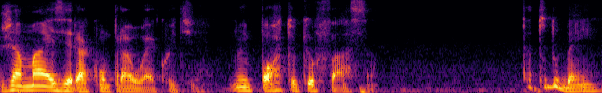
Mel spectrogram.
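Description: His tone dark and mellow, a man speaks at a fairly low pitch and a moderate pace. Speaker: podcast host and financial consulting mentor. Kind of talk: casual monologue. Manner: halting.

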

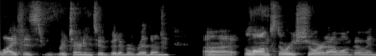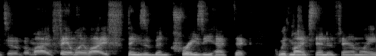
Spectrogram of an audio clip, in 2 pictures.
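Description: A man's medium-pitched voice at a moderate pace, flat and monotone. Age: 30s. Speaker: podcast co-host. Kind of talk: casual chat.

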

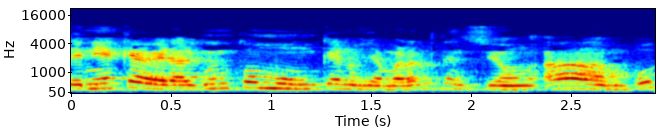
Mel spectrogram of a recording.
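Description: Over noticeable background noise, a woman at a medium pitch talks at a very fast pace with ordinary pitch variation. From Colombia. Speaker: podcast co-host. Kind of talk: casual chat.

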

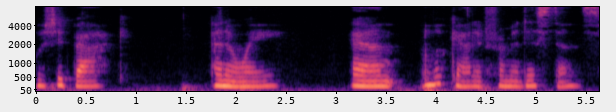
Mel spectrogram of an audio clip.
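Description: At a very slow pace with long, frequent pauses, the voice is monotone and flat, dark and mellow, somewhat breathy, with a gentle, calm tone on a very clean recording with a silent background. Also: woman, medium pitch for a woman. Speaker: guided meditation leader. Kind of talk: guided meditation. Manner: slow, calm, soothing, with long pauses; gentle, reassuring, instructive.

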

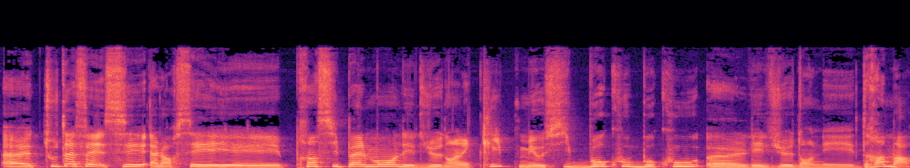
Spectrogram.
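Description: A woman's fairly high voice at a very slow pace, with ordinary pitch variation and hardly any pauses. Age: 20s. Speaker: podcast co-host, computer engineer. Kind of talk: casual chat.

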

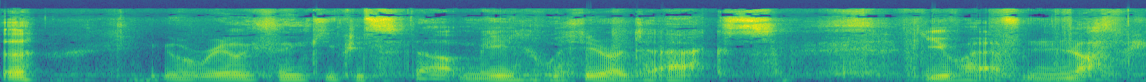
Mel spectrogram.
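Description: Fairly even intonation shapes a natural reading voice.

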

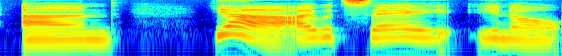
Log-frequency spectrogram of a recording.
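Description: A woman speaks with a Spanish accent. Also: very clean recording, silent background. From Spain, Madrid area. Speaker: singer-songwriter and producer. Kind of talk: interview.

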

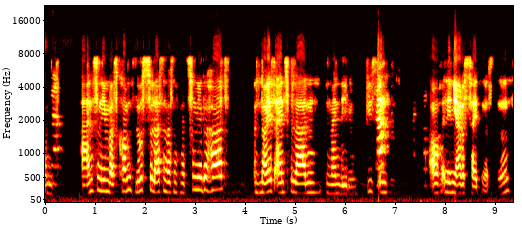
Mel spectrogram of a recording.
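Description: A woman speaks in a normal speaking voice at medium pitch, with lively intonation and a moderate pace. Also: big swings in loudness. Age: 30s. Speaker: energy healer with a medical profession. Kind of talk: casual interview.

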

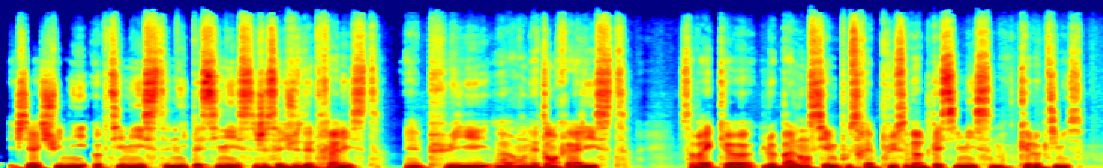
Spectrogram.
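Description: The man's medium-pitched voice stays monotone, flat in its intonation. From Switzerland (Vevey, Romandy). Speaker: teacher and adventurer, documentary maker. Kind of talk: interview conversation. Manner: hesitant, many fillers.

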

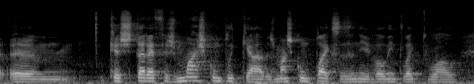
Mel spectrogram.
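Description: A man's monotone, flat voice at a moderate pace. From Portugal, Madeira (Funchal). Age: 20s. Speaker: lawyer. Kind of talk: casual interview.

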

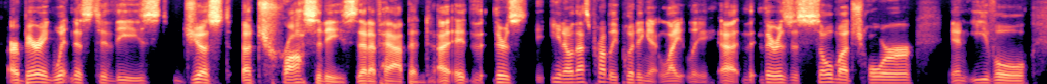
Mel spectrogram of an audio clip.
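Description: With an American accent and a normal speaking voice, the speaker goes at a moderate pace with lively intonation, in a dry, close sound with no echo and a quiet background. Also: man. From Seattle area. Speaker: podcast co-host and occasional preacher. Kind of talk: casual interview.

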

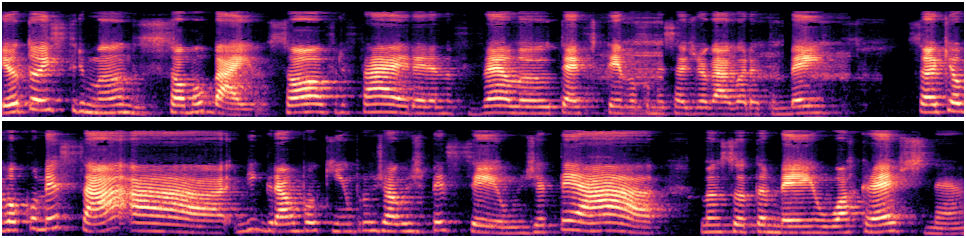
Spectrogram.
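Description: At a fairly slow pace, a woman speaks in a high pitch with ordinary pitch variation and big swings in loudness. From Brazilian parents, born in Japan. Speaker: game streamer. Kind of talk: interview. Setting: Skype call.

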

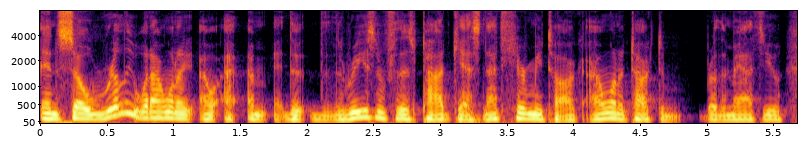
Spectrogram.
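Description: In a very clean recording with a silent background, a man speaks at a very fast pace in a dark, mellow tone, at medium pitch with ordinary pitch variation and a dry, close sound with no echo. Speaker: podcast host and church missions director. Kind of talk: interview podcast conversation.

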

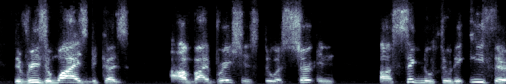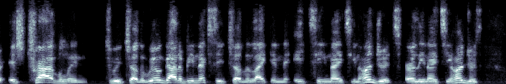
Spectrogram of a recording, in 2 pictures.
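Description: A man talks at a fairly quick pace in an animated tone with a fairly high pitch. His pitch varies in an ordinary way, and the sound is dry and close with no echo. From New Jersey, Jersey City. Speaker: personal trainer. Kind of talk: casual chat.

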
